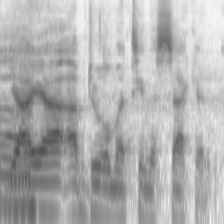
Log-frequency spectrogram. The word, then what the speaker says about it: Yahya Abdul-Mateen II: Yahya Abdul-Mateen II is his name. So I think I mispronounced it the first time, but not that second time that I just said it.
